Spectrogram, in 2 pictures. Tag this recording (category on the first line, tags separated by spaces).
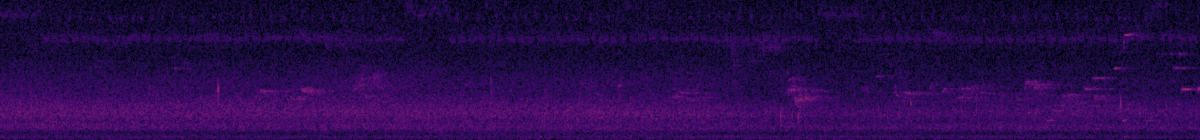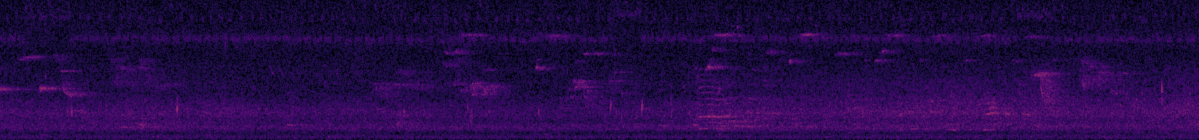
Soundscapes > Nature
data-to-sound sound-installation Dendrophone raspberry-pi modified-soundscape weather-data natural-soundscape alice-holt-forest phenological-recording soundscape artistic-intervention nature field-recording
